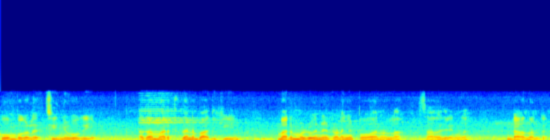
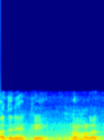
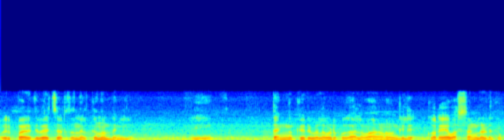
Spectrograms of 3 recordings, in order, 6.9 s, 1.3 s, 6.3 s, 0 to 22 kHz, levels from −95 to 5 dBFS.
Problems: none marked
